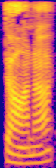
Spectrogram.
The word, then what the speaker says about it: Dana: we are from Project Donna. It's spelled D A N A, but it's pronounced Donna like the girl's name. Not Dana, but Donna.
